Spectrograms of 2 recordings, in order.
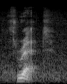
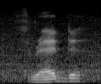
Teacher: we have again a longer vowel before the D and the D is very soft and then the shorter vowel for the tea and the tea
